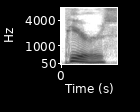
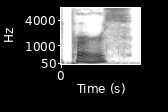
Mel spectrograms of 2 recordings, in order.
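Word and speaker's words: Peirce: It's he it's it's spelled with EI, not IE. It's not Pierce, it's Purse. Um, so it's one of those it's one of those exceptions to the I before E.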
